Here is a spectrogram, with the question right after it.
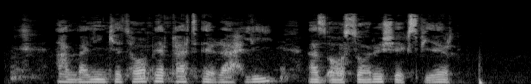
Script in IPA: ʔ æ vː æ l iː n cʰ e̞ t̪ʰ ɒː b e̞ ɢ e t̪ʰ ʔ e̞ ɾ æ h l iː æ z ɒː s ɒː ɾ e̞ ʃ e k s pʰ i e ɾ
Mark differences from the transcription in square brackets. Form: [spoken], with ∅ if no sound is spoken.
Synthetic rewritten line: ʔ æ vː æ l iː n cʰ e̞ t̪ʰ ɒː b e̞ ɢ [æ] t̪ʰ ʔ e̞ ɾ æ h l iː æ z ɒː s ɒː ɾ e̞ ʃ e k s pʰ i e ɾ

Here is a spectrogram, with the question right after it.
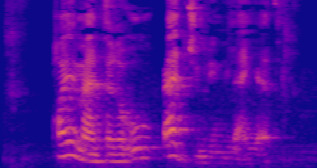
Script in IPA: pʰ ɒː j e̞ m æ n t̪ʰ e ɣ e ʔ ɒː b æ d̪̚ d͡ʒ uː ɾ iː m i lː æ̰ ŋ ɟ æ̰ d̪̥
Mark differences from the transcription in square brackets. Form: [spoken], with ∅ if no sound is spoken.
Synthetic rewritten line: pʰ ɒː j e̞ m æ n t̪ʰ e ɣ e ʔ [uː] b æ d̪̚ d͡ʒ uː ɾ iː m i [l] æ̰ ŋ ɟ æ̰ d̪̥

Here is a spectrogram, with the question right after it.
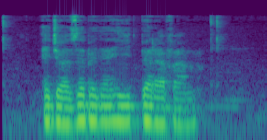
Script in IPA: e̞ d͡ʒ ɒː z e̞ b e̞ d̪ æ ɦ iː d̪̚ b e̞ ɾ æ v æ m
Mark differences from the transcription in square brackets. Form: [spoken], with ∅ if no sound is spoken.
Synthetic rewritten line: e̞ d͡ʒ ɒː z e̞ b e̞ d̪ æ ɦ iː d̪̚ b e̞ ɾ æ v æ m

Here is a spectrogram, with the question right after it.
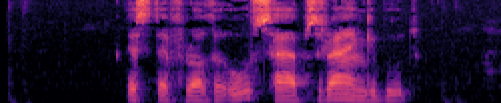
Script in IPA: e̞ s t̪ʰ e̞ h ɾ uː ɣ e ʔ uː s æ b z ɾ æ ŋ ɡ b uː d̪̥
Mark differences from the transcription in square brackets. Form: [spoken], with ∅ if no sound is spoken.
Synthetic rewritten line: e̞ s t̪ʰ e̞ [f] ɾ [ɒː] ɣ e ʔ uː s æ b z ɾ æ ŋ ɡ b uː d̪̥

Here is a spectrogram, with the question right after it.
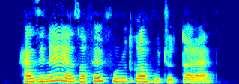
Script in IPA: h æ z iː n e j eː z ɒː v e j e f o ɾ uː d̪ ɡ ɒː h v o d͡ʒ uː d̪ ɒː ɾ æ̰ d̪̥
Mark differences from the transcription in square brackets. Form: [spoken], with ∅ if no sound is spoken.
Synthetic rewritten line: h æ z iː n e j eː z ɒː [f] e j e f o ɾ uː d̪ ɡ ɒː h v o d͡ʒ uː [d̪ː] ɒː ɾ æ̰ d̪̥

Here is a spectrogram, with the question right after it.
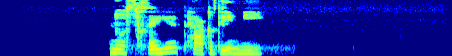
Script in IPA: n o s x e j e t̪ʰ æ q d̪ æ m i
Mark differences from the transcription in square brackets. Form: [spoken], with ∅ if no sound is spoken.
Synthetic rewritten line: n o s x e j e t̪ʰ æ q d̪ [i] m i

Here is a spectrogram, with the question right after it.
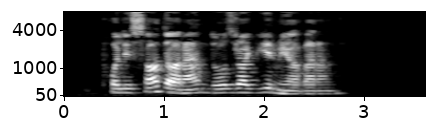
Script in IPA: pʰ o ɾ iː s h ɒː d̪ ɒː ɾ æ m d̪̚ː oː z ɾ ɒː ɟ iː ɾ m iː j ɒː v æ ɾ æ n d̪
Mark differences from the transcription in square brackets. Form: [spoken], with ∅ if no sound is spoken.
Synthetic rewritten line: pʰ o [l] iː s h ɒː d̪ ɒː ɾ æ [n] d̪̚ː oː z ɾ ɒː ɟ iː ɾ m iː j ɒː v æ ɾ æ n d̪

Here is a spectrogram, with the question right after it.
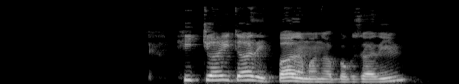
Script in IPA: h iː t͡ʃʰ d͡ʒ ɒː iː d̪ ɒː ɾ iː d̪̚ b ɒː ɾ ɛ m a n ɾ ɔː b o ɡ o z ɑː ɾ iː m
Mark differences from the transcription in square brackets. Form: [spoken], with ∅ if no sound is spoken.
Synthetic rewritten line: h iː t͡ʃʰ d͡ʒ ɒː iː d̪ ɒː ɾ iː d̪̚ b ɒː ɾ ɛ m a n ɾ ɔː b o ɡ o z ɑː ɾ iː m

